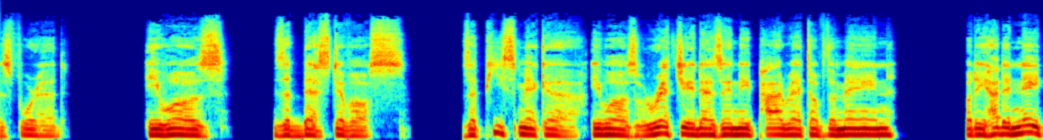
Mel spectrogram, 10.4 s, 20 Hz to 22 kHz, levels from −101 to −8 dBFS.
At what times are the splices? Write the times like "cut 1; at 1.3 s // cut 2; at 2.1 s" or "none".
cut 1; at 4.6 s // cut 2; at 5.8 s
